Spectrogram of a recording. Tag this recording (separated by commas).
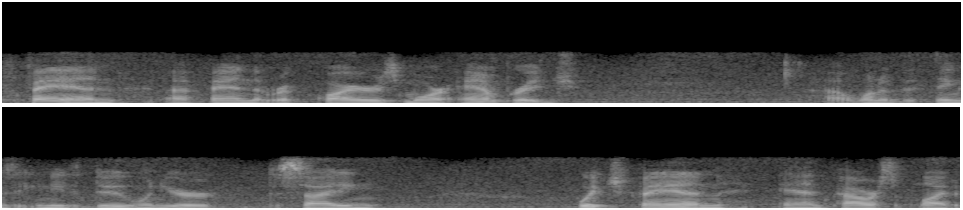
Speech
